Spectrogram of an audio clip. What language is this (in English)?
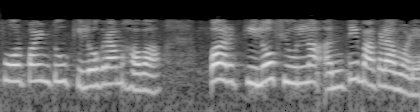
Gujarati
